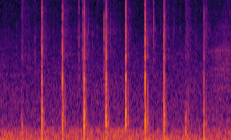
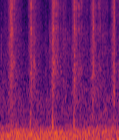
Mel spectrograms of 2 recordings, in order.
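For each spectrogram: First: empty water pipe. Second: water pipe, full of water.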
